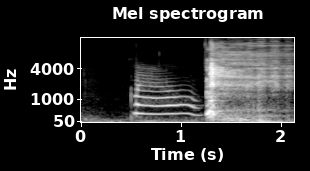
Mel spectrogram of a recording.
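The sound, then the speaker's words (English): A cat gives a single clear, drawn-out meow, slightly falling in pitch, followed immediately by a harsh, noisy burst of sound; no one speaks. “What is it with these crazy kittens?”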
